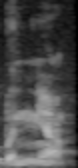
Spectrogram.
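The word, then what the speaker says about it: bagnato: मतलब गीला है तो बन्या तो जी रहेगा साइलेंट बन्या तो नो नो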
